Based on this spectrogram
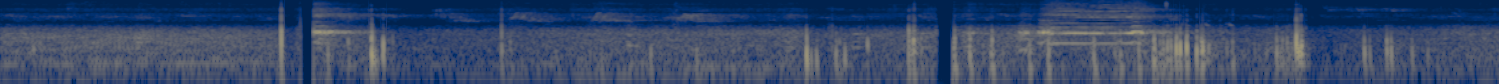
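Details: Domestic hen giving a single nasal, drawn-out call midway, set among scattered knocks and clatter in an otherwise quiet yard.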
